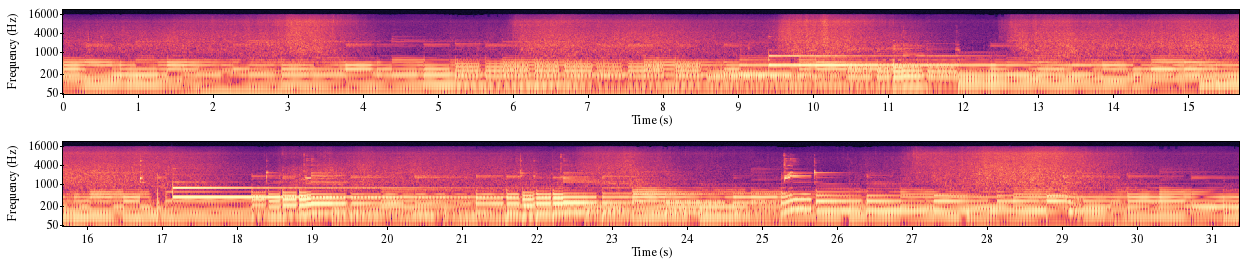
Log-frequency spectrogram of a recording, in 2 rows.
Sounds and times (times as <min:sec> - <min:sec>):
Music: 0:00.0 - 0:31.3.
